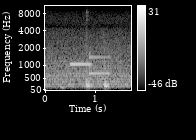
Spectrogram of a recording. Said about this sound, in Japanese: 普通にシンプルにキーボードのポロポロをちょっと足そうかなと思いつつ試しにやってんすけど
